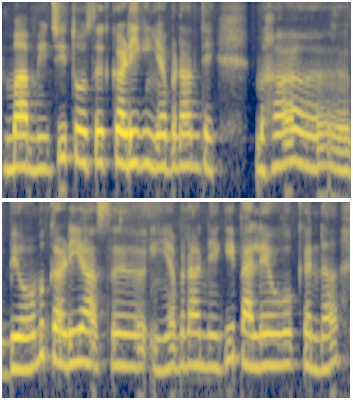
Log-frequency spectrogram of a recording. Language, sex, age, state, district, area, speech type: Dogri, female, 18-30, Jammu and Kashmir, Samba, rural, spontaneous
